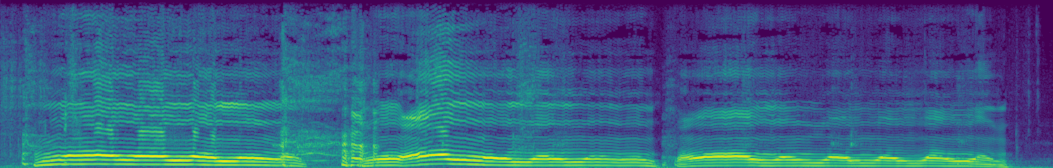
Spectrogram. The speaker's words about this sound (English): That's basically the sound our other cat makes. That's what Tigger makes? Yes, Tigger makes that sound.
